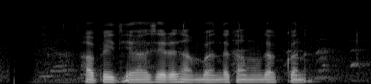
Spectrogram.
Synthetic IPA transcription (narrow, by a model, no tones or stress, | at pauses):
apəit̪iɦaːs̬ijəʈəsamband̪əkamud̪akʋənə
